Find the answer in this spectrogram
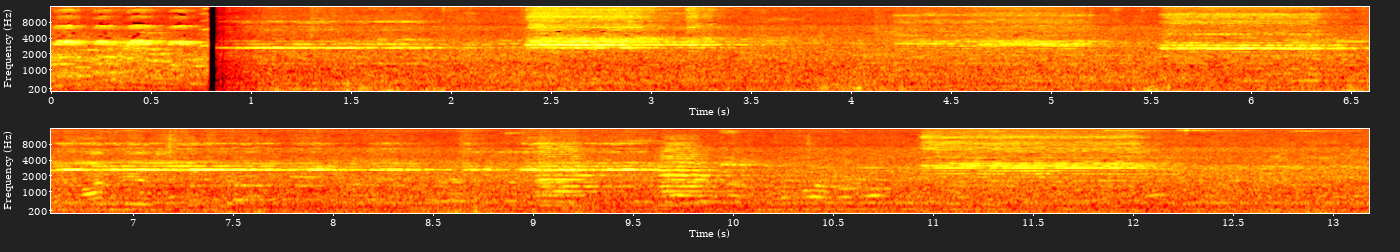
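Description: Busy city street noise that starts abruptly about a second in, with repeated high, drawn-out squealing tones, the longest lasting several seconds in the middle.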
